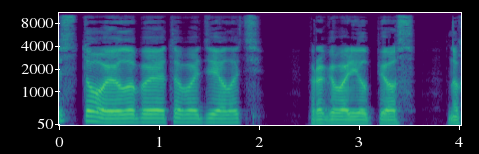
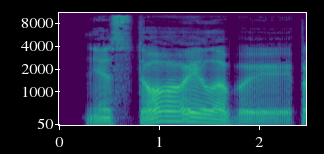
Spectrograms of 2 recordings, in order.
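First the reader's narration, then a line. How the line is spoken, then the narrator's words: Hoarse rasp. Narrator (Russian): прохрипел Войпель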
